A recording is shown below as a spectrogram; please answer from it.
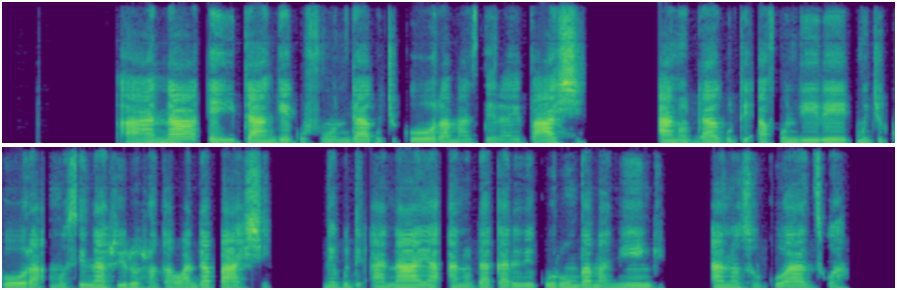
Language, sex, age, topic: Ndau, female, 25-35, education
